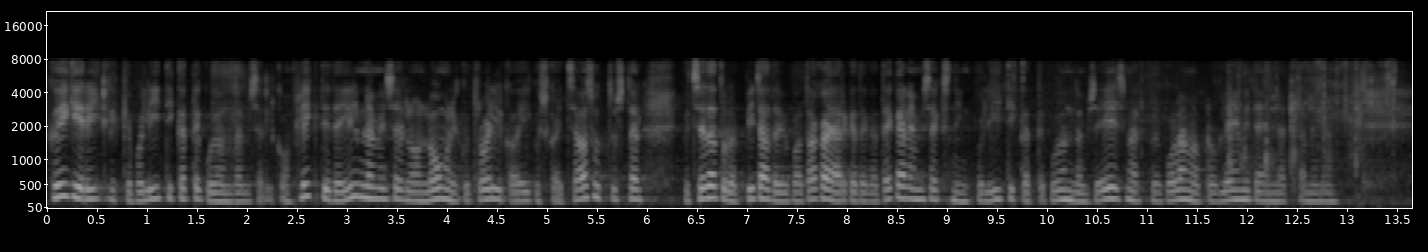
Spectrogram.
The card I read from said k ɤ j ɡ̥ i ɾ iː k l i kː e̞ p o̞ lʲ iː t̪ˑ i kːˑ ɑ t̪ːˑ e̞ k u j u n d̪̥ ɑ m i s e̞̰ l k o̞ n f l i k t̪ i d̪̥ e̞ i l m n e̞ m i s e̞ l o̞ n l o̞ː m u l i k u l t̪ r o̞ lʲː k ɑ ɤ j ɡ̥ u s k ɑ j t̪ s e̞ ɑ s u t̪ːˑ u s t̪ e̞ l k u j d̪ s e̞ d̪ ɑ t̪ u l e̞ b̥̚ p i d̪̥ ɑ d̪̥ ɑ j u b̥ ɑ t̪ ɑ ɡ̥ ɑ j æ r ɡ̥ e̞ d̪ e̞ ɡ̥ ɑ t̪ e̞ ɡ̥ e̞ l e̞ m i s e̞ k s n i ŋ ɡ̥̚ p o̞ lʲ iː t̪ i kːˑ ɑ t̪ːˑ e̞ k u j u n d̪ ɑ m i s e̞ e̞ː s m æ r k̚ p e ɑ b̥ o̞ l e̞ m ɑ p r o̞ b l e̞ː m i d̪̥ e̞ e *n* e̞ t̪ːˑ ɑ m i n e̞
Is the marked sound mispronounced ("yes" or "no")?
yes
